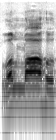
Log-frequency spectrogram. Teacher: لفظ اللہ سے پہلے زبر آیا ہے اس وجہ سے میں لفظ اللہ کو موٹا پڑھ رہا ہوں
